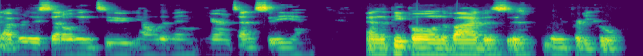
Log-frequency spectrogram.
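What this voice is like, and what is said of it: Slight Southern US accent. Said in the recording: “i think i have a southern accent now ... you have a little bit of an accent now. You didn't have that before ... I hear it at times”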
